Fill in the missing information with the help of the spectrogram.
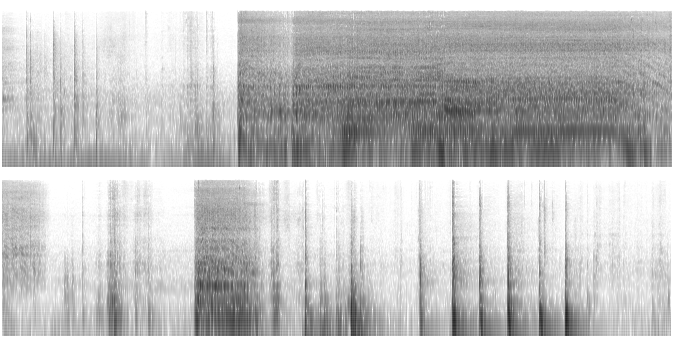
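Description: Corded jigsaw cutting a rectangular opening in a fiberglass boat console, running steadily for about seven seconds and winding down, then a second short cutting burst. Near the end comes a quick run of sharp knocks.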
